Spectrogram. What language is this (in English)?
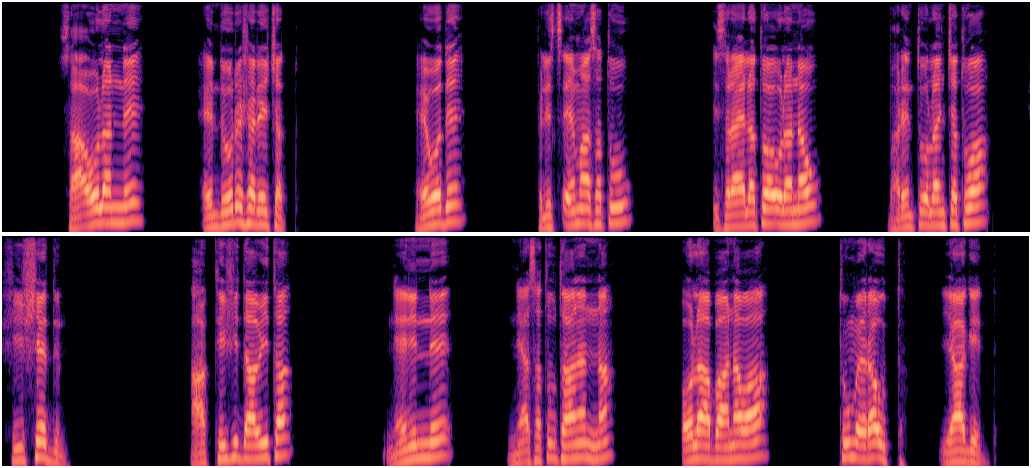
Dawro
